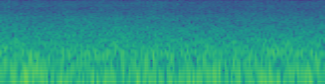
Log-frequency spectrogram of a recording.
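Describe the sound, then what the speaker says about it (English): A sailboat in the sailing game Following Seas moves through the water, giving a continuous rushing wash of water and wind, loud and close, with no voices. "once you get going, you can see your boat starting to move through the water"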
